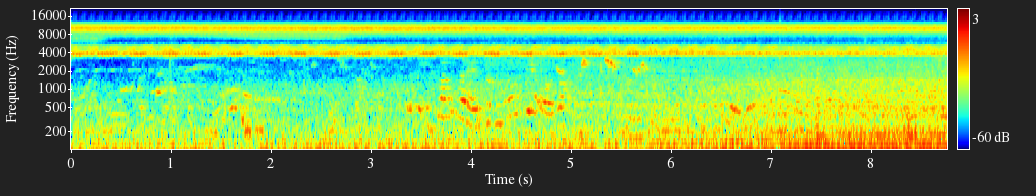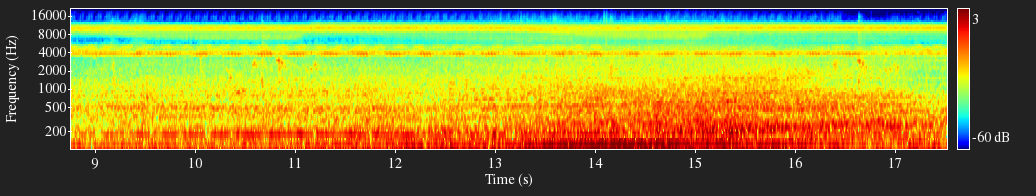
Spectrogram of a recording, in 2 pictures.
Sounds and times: Insect sounds 0.0 - 17.5
birds 10.0 - 12.7
birds 14.8 - 17.5

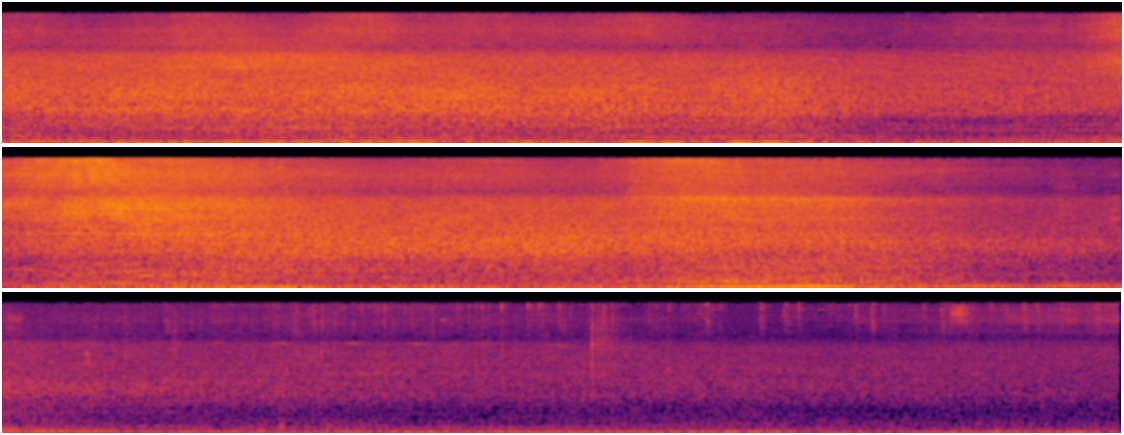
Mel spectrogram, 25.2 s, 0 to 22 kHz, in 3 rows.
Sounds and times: traffic 0.0 - 25.1

